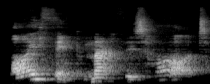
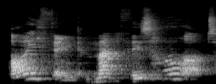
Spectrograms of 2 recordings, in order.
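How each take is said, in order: First: Said in the usual way. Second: Slow, careful "I think math is hard" with clear th; slow demo. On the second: Shown as a demonstration. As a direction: say "I think math is hard" slowly, stressing each th. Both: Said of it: "practice one sentence with the th sound".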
